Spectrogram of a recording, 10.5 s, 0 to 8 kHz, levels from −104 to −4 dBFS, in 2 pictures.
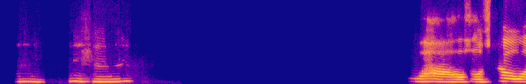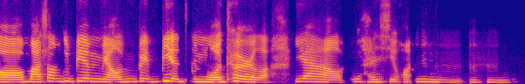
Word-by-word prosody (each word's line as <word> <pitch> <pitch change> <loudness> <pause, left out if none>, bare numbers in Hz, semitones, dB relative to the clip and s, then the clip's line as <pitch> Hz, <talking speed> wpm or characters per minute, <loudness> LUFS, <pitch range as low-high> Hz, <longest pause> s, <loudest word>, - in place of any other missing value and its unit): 嗯。 245 -2 -5 0.2
嗯 280 -2 -2
哼。 250 +4 0 2.8
哇， 255 -1 -1 0.2
好 225 - +2
好 225 - +6 0.4
瘦 265 -3 +7
啊， 215 -2 +5
马 235 0 +3
上 275 +2 -5
就 285 +1 -4
变 280 +1 +1
苗 230 -5 0 0.2
变 255 -3 -3
变 270 -4 +4
成 245 0 -5
模 220 -1 +3
特 230 +7 -1
儿 240 -4 +3
啦， 195 -3 -5 0.2
呀， 250 -5 -2
我 245 +1 -10
很 225 0 -3
喜 230 -2 -10
欢， 215 +1 -11
嗯 215 -6 -7
嗯 210 -1 -15
哼。 195 -3 -16
240 Hz, 160 characters per minute, -18 LUFS, 220-255 Hz, 2.8 s, 瘦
